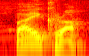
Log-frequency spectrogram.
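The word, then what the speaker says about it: ויקרא: 그 다음에 레비티커스는 뭐라고 읽어요? 바이크라.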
